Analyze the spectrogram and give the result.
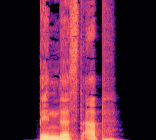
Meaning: inflection of abbinden: 1. second-person singular present 2. second-person singular subjunctive I
- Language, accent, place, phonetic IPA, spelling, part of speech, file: German, Germany, Berlin, [ˌbɪndəst ˈap], bindest ab, verb, De-bindest ab.ogg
